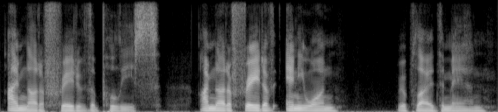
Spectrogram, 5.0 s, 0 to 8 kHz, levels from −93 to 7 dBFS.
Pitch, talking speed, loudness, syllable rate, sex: 110 Hz, 155 wpm, -19 LUFS, 5.7 syllables/s, female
